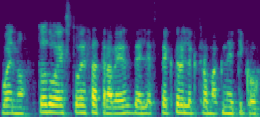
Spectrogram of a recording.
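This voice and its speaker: A man's high-pitched voice at a moderate pace, monotone and flat in intonation. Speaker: remote sensing specialist. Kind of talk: conference talk. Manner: hesitant, many fillers.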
